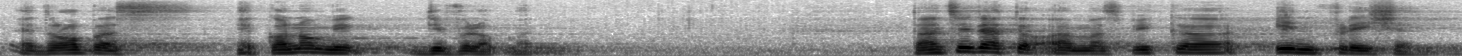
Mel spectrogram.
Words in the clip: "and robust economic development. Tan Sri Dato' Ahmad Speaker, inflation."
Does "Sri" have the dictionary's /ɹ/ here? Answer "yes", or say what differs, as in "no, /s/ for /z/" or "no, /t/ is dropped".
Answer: no, /ɹ/ is dropped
